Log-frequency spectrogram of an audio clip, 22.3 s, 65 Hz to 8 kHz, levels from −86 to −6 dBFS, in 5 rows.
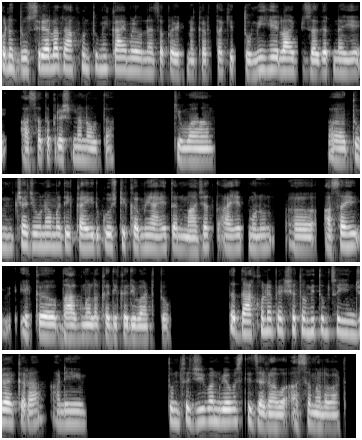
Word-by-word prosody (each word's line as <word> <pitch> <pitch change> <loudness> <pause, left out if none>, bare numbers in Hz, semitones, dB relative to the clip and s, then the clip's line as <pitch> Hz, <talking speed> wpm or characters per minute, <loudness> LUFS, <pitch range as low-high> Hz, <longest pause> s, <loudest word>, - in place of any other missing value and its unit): पण 195 -1 +3
दुसऱ्याला 180 +4 +4
दाखवून 175 +1 0
तुम्ही 180 -1 -4
काय 170 -1 +4
मिळवण्याचा 150 -3 0
प्रयत्न 135 +1 0
करता 140 +2 -3
की - - -3
तुम्ही 145 +4 0
हे 170 -2 +2
लाईफ 155 -1 +3
जगत 145 +2 +2
नाही 145 -1 0
आहे, 145 - -3 0.3
असा 135 +3 -2
तर - - +1
प्रश्न 155 0 -2
नव्हता? 140 -2 -3 0.8
किंवा 145 0 +1 1.6
अ, 145 -1 0
तुमच्या 150 0 -1
जीवनामध्ये 165 -1 0
काही 155 -1 +4
गोष्टी 160 -1 0
कमी 150 0 +2
आहेत 150 +1 -1
आणि 145 -2 -1
माझ्यात 135 +3 0
आहेत, 150 0 -1
म्हणून 150 0 -3 0.2
अ, 160 -6 -2 0.4
असा 165 +4 +3
ही 165 +1 +2 0.3
एक 150 - -3 0.3
भाग 140 0 +3
मला 140 0 +2
कधी-कधी 135 0 +1
वाटतो. 130 -1 -2 0.7
तर - - +6
दाखवण्यापेक्षा 195 +3 +2
तुम्ही 190 -1 0
तुमचं 195 0 -2
एन्जॉय 170 -1 +3
करा. 150 +2 0 0.2
आणि 150 0 -2 1.1
तुमचं 165 -2 -1
जीवन 175 +2 0
व्यवस्थित 170 +1 +2
जगावं, 130 -3 +2
असं 155 - -4
मला 130 -2 +1
वाटतं. 125 +1 -3
155 Hz, 140 wpm, -23 LUFS, 140-170 Hz, 1.6 s, तर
